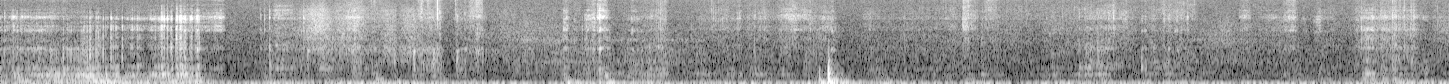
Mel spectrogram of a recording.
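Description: Fingernails scratch the rough raw-wood underside of a twine-tied stack of square wooden coasters. The result is a quiet, dry, continuous scratching and rubbing texture with a low, dull body, a louder stretch in the first second and a brief sharper scrape just after four seconds.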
